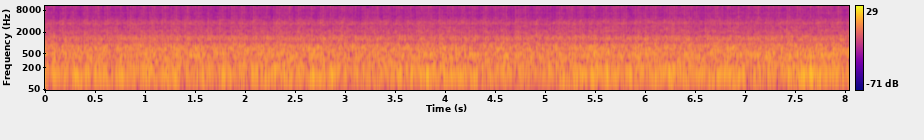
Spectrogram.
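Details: Suzuki Bandit 1200 four-carburettor naked bike at idle during carburettor synchronisation; steady, even idle with a smooth low hum and no misses or uneven beats, four cylinders sounding balanced, a smooth idle.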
